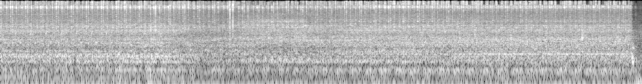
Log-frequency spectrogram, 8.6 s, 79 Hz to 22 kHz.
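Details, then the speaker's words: 2009 Ford F150, 5.4L V8, 250k miles, pre-purchase inspection at idle: no rattles, but a slightly shaky idle with a faint uneven patter of two or three beats a second; a mild miss, cause unknown. "Now the engine doesn't actually sound that bad. I'm not hearing no rattles or anything out of the ordinary, but it is a little shaky."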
